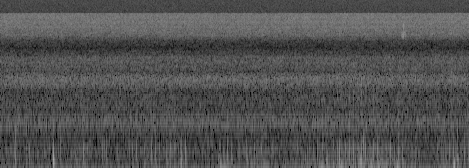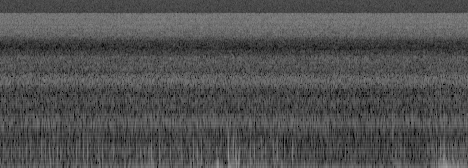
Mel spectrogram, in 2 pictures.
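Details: Coco, a pet cat, purring in his bed after eating well while unwell; a low, steady rumbling purr with soft clicks and brief thumps scattered through it.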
